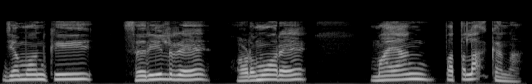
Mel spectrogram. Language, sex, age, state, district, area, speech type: Santali, male, 60+, Jharkhand, Bokaro, rural, spontaneous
